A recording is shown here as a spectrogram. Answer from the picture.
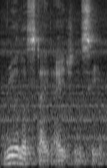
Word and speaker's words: real estate agency: It's real estate agency. Let's look at the pronunciation first. It's three words. We join the first two words together. Real estate, and we emphasize the first word real estate, and the second word we emphasize the A.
